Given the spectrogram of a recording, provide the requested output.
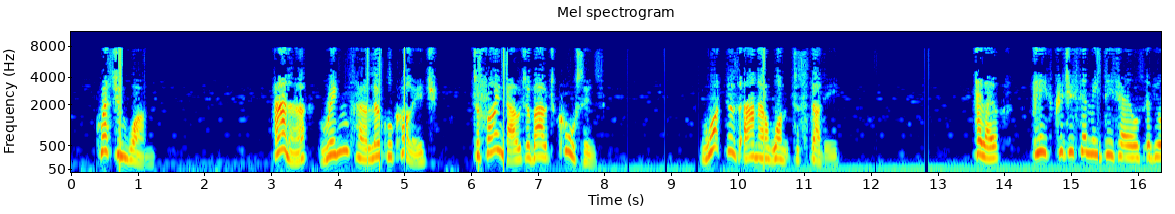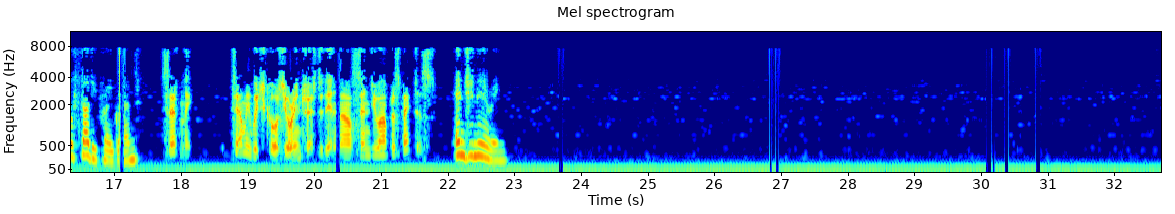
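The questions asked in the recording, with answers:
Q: What does Anna want to study?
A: Engineering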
